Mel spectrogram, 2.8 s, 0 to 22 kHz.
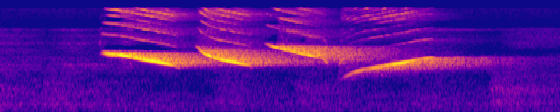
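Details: Green-winged saltator singing its three-note boiadeiro song, recorded 28 January 2020. Three loud, clear whistles slide downward in quick succession, followed by a longer upslurred whistle. A faint low background murmur is heard.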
